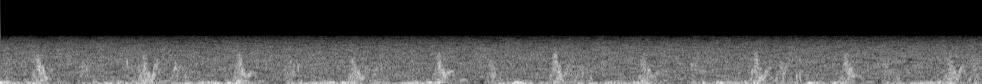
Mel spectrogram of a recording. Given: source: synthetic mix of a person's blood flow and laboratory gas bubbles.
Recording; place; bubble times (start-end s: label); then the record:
Doppler ultrasound of blood flow; precordium
1.24-1.33 s: bubbles
1.36-1.46 s: bubbles
2.94-3.02 s: bubbles
7.46-7.56 s: bubbles
7.93-8.09 s: bubbles
From the record:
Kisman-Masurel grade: 122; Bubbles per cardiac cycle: 1 to 2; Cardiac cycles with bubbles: 10 to 50%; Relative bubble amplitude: moderate (0.250 to 0.450); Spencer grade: 2 (many but less than half of the cardiac periods contain bubble signals, singularly or in groups); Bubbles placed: anywhere in the cardiac cycle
